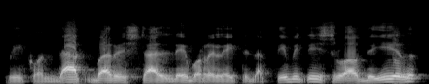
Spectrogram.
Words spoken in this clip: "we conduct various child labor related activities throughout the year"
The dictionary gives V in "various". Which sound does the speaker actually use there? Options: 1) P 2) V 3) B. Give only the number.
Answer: 3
